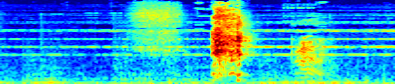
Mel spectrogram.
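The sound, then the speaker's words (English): A single sharp, fairly loud cough bursts out near the middle, preceded by a softer breathy exhale and followed by a brief throaty vocal sound over a low steady hum. “As I was already giggling, and to a lesser extent coughing with my outer tongue, I thought it best to carry on using it.”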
